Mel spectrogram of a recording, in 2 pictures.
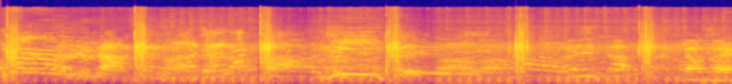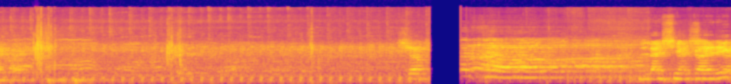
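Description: A crowd of men chants loudly together through a loudspeaker.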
